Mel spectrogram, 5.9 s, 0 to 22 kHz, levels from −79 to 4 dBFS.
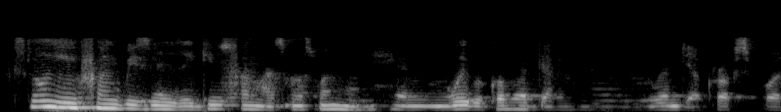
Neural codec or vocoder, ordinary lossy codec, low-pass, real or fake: codec, 16 kHz, 1 kbps, X-Codec, HuBERT features, trained on balanced general audio; none; 5.4 kHz; fake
